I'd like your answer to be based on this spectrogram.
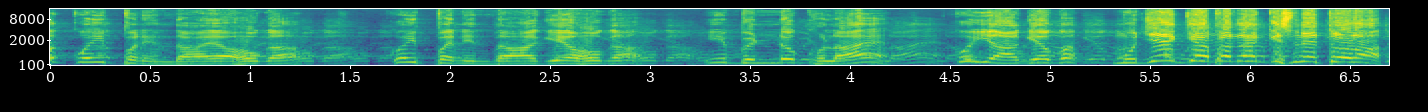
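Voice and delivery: excuses climbing to a high-pitched protest; child's mounting denial. Acted. Cornered child lying to parents about breakage, protesting. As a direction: protest innocence, pitch rising as you go. Child denying blame, acted.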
